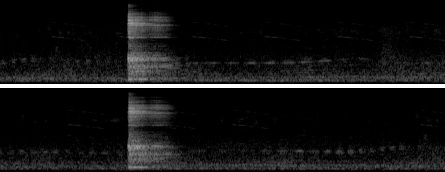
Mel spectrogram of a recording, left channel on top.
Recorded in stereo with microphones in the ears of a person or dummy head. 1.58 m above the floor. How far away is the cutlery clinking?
About 1.4 m.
